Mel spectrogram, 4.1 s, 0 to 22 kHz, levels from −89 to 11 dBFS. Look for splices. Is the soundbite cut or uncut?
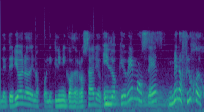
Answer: cut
